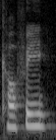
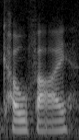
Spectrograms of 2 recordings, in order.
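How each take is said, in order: First: It sounds just like the word coffee. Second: It does not sound like the word coffee. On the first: The speaker calls it right. "I think it's coffee, as in" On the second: The speaker calls it wrong. "I was saying Ko-fi, which I don't think makes sense"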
